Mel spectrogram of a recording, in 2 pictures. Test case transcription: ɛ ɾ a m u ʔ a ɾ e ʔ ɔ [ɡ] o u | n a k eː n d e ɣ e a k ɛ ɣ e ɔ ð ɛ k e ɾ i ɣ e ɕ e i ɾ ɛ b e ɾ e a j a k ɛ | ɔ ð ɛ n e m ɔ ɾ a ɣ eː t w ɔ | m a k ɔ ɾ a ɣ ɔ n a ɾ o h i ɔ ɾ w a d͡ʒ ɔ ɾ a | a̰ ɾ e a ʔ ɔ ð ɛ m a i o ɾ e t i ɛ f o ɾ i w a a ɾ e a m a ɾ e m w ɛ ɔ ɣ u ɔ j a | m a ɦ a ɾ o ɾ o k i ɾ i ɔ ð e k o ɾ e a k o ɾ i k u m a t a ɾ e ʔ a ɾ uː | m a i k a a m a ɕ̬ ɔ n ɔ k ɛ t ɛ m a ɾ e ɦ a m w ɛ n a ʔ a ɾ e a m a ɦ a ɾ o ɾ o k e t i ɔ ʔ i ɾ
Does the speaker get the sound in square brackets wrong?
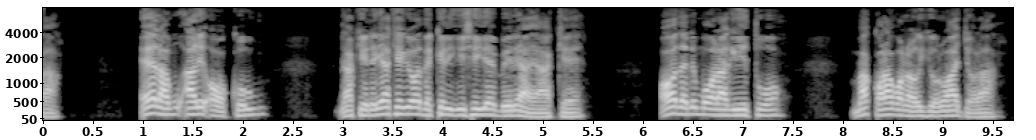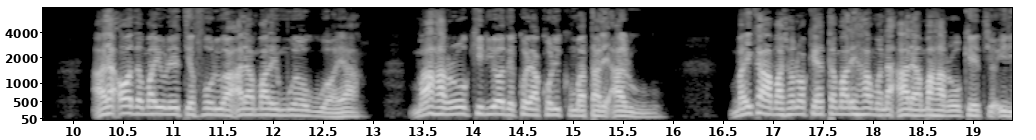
yes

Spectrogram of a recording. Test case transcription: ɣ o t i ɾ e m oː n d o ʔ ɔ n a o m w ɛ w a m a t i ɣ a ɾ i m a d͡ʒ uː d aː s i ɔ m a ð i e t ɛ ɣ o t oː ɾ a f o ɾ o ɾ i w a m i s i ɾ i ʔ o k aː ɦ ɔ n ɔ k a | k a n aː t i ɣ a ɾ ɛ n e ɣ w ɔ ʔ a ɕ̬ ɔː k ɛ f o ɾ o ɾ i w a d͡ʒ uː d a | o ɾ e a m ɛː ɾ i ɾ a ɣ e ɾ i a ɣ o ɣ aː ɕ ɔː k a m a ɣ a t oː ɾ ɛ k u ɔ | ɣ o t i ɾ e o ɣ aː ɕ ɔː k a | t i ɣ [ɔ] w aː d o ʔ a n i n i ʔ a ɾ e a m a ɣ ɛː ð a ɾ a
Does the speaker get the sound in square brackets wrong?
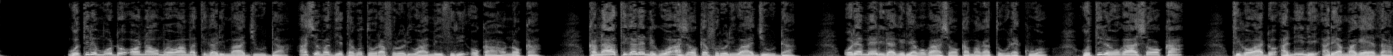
no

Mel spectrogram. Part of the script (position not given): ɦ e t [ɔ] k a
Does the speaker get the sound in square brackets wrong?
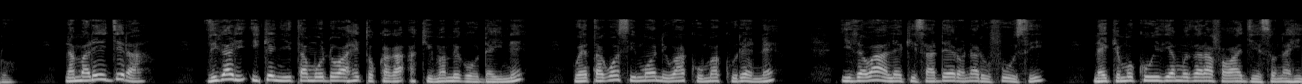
yes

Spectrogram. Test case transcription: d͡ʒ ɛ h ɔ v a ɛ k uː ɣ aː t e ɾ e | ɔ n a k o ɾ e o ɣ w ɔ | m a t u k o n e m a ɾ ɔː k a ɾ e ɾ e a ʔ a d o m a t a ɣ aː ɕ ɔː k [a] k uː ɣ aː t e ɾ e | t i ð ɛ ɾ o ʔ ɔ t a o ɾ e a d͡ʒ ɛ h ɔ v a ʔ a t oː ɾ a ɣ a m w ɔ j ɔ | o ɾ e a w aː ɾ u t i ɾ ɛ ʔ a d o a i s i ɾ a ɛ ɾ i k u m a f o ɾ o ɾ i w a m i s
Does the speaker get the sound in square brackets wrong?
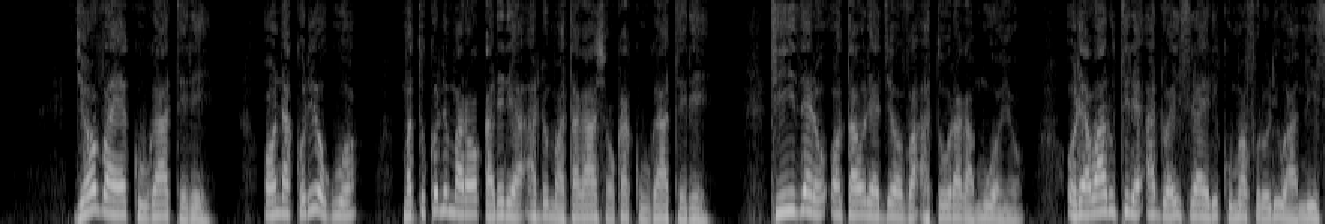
no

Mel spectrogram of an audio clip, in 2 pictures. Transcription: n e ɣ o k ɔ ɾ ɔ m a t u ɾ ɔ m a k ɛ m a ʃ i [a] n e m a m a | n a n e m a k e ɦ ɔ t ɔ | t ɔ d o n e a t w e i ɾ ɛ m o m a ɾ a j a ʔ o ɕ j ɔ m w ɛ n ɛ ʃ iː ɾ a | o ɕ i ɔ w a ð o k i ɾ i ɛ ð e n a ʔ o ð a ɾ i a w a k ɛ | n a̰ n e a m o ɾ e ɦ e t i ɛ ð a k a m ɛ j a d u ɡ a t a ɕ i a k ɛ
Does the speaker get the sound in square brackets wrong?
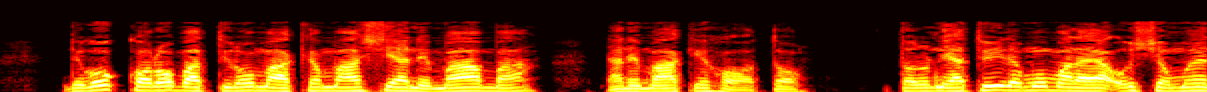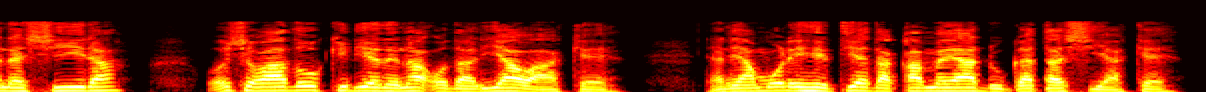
no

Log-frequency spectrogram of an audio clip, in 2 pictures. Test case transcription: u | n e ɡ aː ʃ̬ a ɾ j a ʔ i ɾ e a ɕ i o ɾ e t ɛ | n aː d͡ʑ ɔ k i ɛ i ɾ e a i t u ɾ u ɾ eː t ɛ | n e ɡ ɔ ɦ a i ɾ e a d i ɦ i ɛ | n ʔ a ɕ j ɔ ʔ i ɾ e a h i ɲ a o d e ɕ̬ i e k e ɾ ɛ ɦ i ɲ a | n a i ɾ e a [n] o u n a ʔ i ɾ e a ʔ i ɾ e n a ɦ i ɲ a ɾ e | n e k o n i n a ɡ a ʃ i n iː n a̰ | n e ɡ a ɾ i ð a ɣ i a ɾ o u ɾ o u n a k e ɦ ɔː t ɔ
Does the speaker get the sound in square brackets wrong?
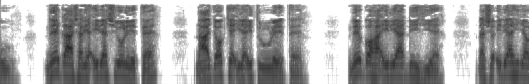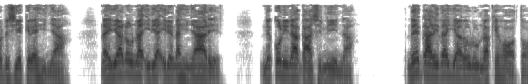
no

